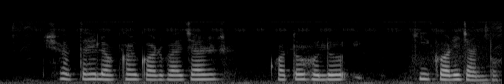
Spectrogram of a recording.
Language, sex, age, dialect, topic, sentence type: Bengali, female, 18-24, Rajbangshi, agriculture, question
